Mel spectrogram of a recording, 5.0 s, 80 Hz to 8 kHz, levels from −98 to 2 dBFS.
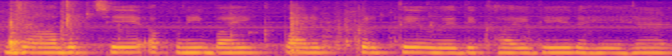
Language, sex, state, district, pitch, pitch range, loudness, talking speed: Hindi, male, Haryana, Jhajjar, 220 Hz, 215-230 Hz, -24 LUFS, 130 wpm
